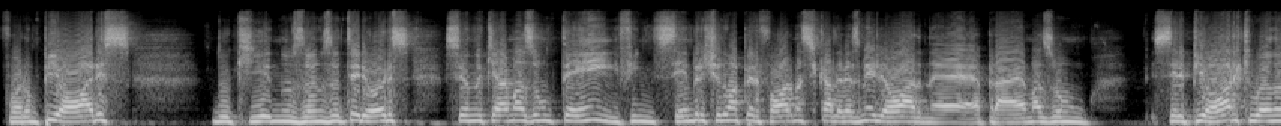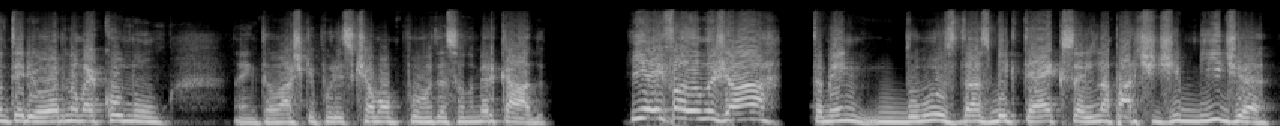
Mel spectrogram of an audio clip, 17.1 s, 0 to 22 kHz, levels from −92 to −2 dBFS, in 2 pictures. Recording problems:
distortion; heavy; 8 dB below the speech

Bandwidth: 15 kHz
